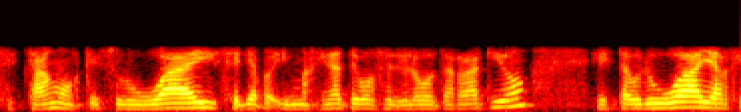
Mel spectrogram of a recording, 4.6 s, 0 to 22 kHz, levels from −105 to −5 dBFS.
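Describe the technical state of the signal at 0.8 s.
At 0.8 s you're hearing G.729 codec damage, and it isn't local; it runs through the whole clip. The speech is being rebuilt from a vocal tract filter, a pitch predictor and a few pulses per short frame rather than carried as a waveform, which fits an 8 kbit/s G.729A stream. It's band-limited to roughly 200 Hz to 3.6 kHz with nothing above about 3.7 kHz, so it sounds dull and telephone-like, with a plainly audible rough, synthetic edge.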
